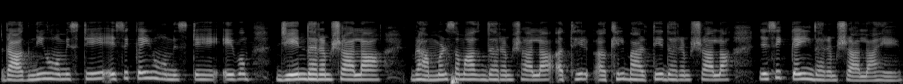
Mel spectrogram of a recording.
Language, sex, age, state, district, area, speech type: Hindi, female, 18-30, Madhya Pradesh, Ujjain, urban, spontaneous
